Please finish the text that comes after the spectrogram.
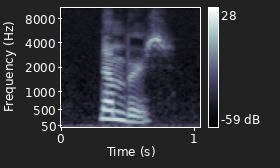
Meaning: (noun) 1. plural of number 2. Many individuals as a group 3. Ellipsis of numbers game; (verb) third-person singular simple present indicative of number
- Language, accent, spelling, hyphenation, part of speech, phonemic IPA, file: English, US, numbers, num‧bers, noun / verb, /ˈnʌmbɚz/, En-us-numbers.ogg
